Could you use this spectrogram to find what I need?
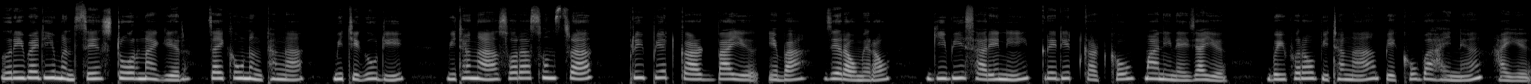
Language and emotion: Bodo, neutral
